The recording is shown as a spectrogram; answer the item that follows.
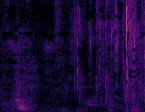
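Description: Quiet kitchen handling noise, with a short soft wet click near the end as sauced meatballs start to slide from a mixing bowl into a metal baking pan.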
